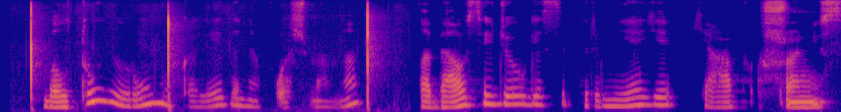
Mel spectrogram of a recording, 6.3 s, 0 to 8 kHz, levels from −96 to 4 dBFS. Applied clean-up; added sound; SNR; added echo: none; Crack; -3 dB; none.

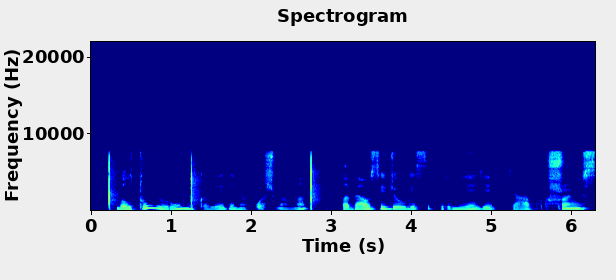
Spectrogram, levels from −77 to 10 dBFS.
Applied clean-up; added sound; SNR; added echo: neural mask model RNNoise.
